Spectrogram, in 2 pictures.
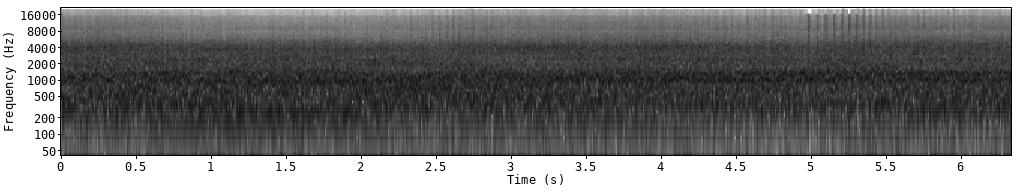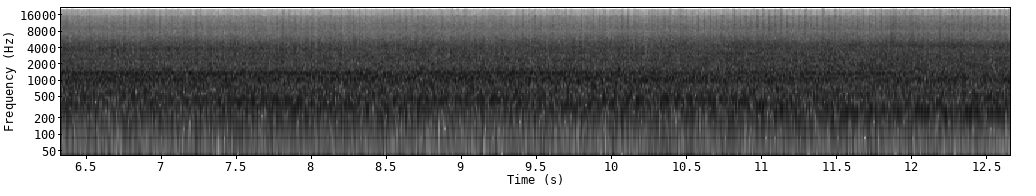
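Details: Troy-Bilt Horse XP on a replacement engine, cutting passes after an overnight sit; it didn't want to start that morning. Steady single-cylinder drone with whirring blades, pitch sagging briefly under load then recovering. Healthy normal running under load.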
